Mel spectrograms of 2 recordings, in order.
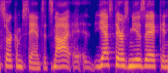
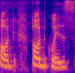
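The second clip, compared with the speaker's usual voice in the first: attempted, put-on British accent. Asked by the co-host to say more in a British accent: attempted British accent. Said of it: "Can you say more than just pod quiz?".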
